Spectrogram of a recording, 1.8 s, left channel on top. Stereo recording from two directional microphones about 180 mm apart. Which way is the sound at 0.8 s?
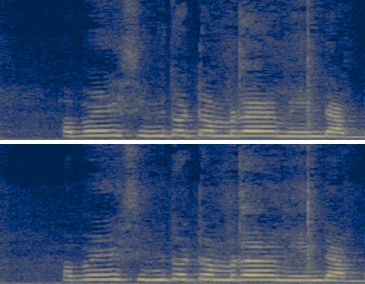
35° left (ahead or behind).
